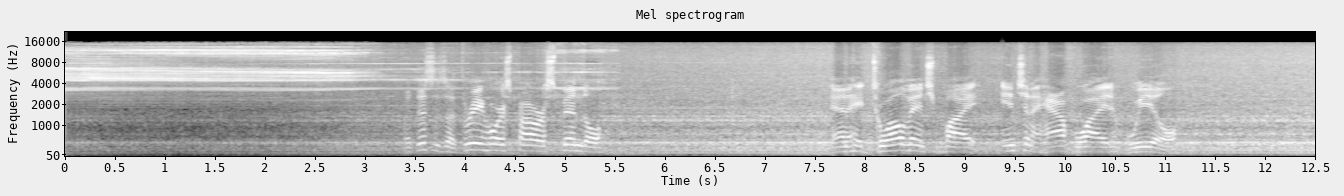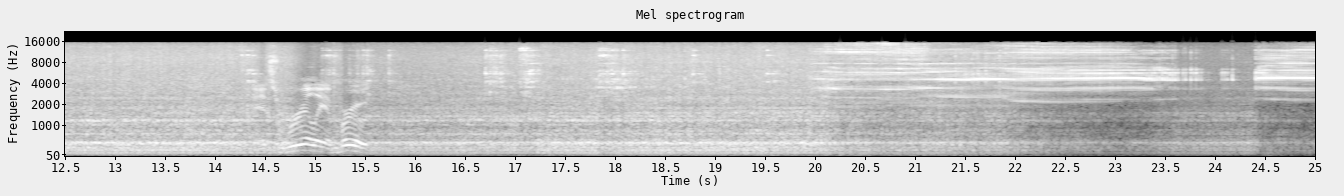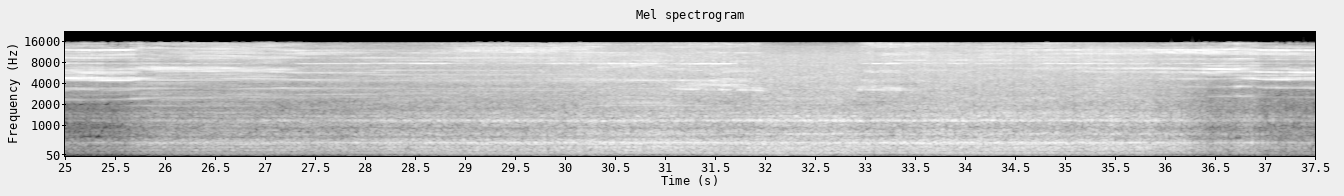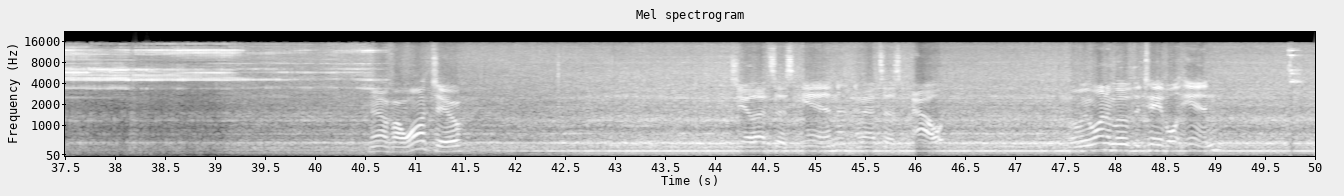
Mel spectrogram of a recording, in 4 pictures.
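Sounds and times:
grinding wheel cutting steel: 0.0 - 5.7, 12.7 - 15.8, 16.5 - 41.4
surface grinder humming: 0.0 - 6.0, 12.1 - 50.0.

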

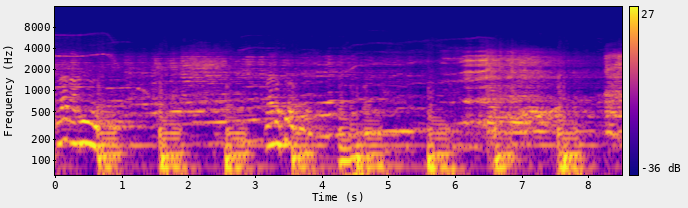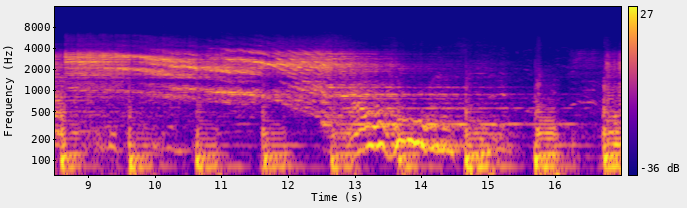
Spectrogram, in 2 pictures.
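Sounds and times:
psychedelic rock band playing: 0.0 - 17.0.

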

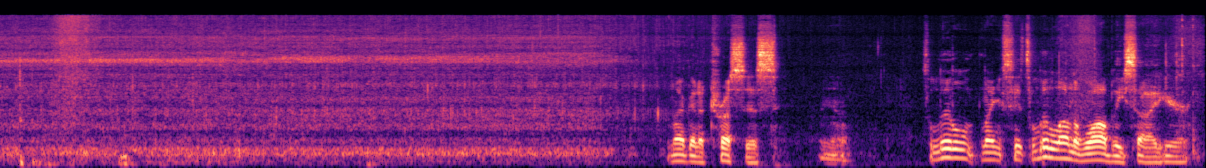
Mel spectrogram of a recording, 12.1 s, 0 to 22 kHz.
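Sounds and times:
gas stove burner hiss: 0.0 - 7.2
water boiling and bubbling: 0.0 - 7.2.

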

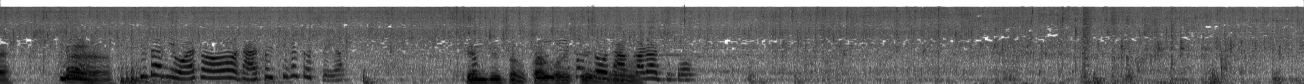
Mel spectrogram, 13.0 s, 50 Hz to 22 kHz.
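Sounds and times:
food sizzling in a frying pan: 0.0 - 13.0.

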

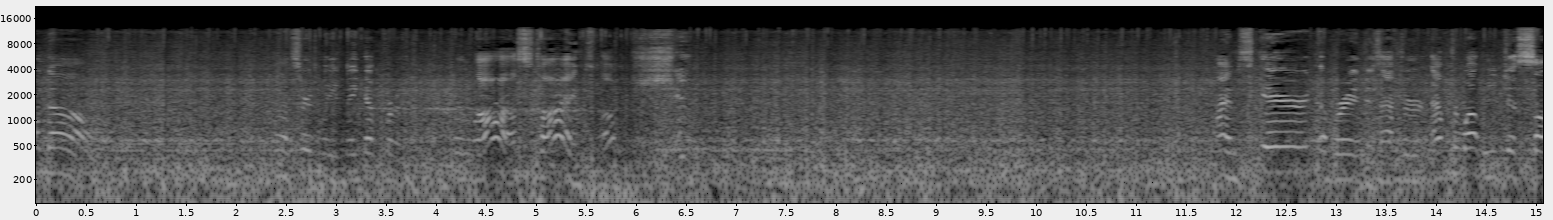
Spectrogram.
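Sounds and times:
car road noise on wet road: 0.0 - 15.0.

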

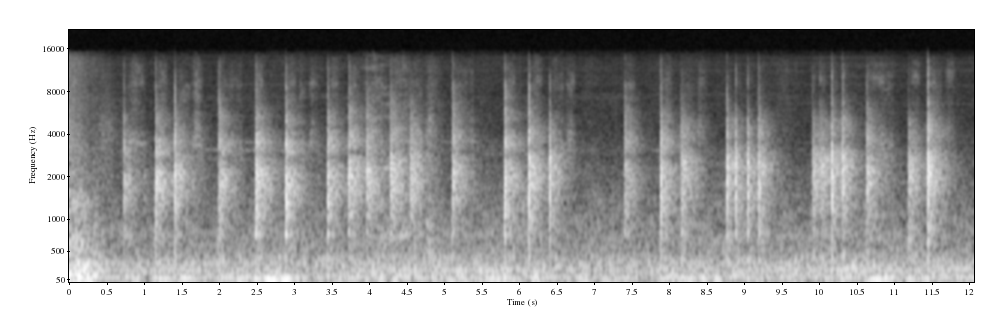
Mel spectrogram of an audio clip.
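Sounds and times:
chalk strokes and taps on blackboard: 0.4 - 12.0.

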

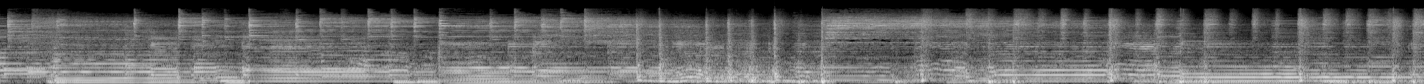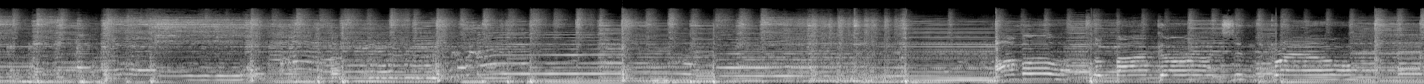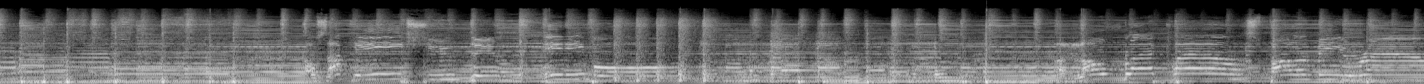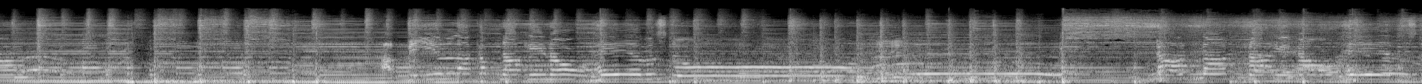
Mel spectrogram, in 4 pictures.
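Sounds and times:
drum kit: 0.0 - 56.9
electric guitars: 0.0 - 56.9
person singing: 6.2 - 22.3, 24.0 - 29.4, 31.3 - 36.3, 38.9 - 43.9, 46.5 - 56.9.

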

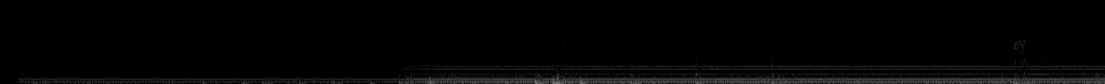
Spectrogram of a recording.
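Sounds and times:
faint electrical mains hum: 0.2 - 11.0.

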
